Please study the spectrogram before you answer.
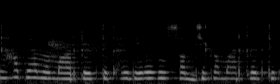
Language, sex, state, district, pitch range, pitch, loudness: Hindi, female, Uttar Pradesh, Budaun, 265-285 Hz, 275 Hz, -40 LUFS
